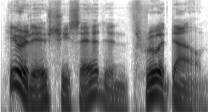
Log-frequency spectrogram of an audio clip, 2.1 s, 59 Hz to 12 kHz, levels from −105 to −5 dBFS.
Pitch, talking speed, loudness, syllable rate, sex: 105 Hz, 260 wpm, -19 LUFS, 5.1 syllables/s, male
